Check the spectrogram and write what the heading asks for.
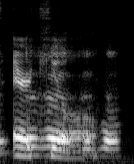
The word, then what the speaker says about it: Hercule: erule was born and erule if you see it written out is the French version of Hercules it's spelled just like Hercules so her little baby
